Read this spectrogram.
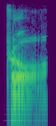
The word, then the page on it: prau: British English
